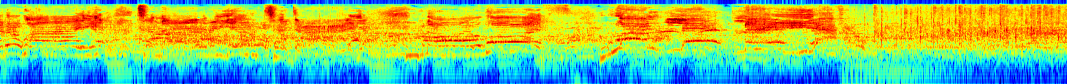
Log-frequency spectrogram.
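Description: audience cheering and whooping

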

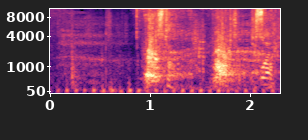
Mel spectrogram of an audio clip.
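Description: large dog barking

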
